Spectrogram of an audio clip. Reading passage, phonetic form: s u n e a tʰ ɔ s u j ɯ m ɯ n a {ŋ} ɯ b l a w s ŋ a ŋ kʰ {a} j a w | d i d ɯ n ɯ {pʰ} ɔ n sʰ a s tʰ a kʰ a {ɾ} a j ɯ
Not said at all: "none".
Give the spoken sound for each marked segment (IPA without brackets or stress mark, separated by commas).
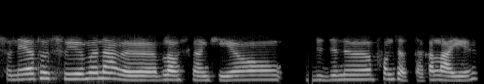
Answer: ŋ, i, pʰ, l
